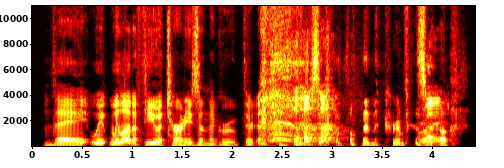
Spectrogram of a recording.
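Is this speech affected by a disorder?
No.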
